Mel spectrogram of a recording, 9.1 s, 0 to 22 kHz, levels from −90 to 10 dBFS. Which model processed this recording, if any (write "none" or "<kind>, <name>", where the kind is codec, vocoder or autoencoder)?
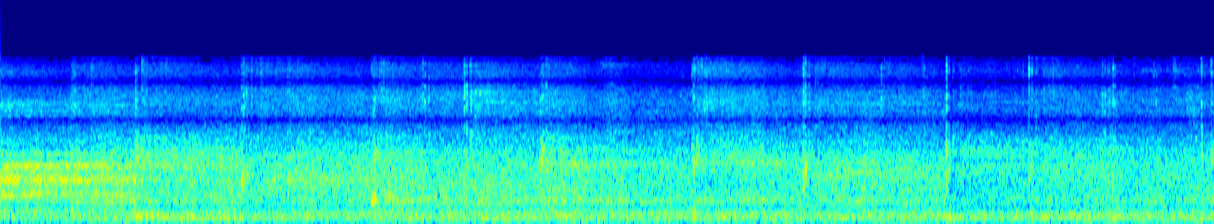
none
